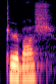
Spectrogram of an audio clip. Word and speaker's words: Kiribati: Guam, Honduras, French Polynesia, Kiribati, or Kiribati, I believe it's pronounced, Jamaica, U.S.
